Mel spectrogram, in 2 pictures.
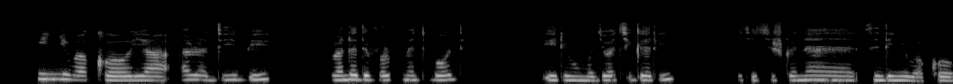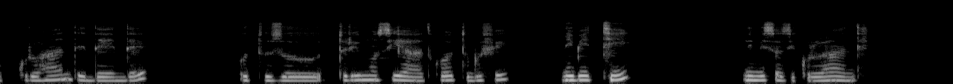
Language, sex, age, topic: Kinyarwanda, female, 25-35, government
